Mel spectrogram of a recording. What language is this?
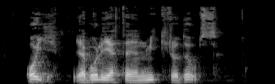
Swedish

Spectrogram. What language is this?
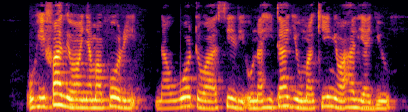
Swahili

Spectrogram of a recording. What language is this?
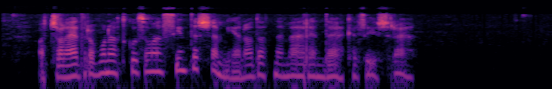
Hungarian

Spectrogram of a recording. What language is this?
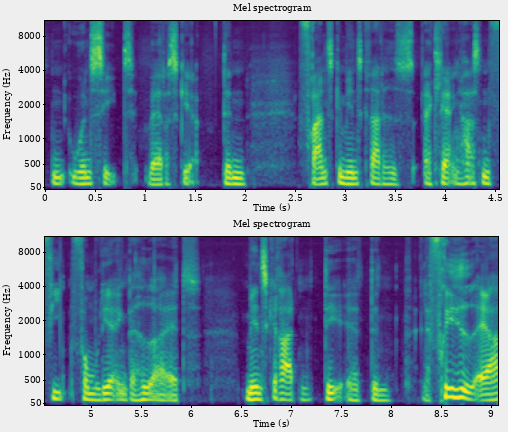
Danish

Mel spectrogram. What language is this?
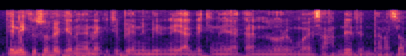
Wolof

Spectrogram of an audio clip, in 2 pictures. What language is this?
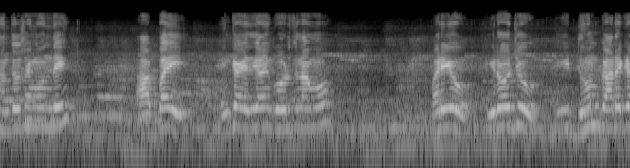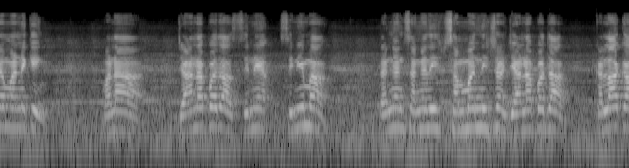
Hindi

